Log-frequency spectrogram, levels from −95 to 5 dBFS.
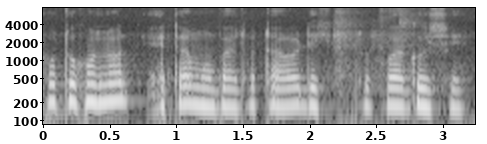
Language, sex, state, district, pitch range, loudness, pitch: Assamese, male, Assam, Sonitpur, 170-200 Hz, -15 LUFS, 175 Hz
